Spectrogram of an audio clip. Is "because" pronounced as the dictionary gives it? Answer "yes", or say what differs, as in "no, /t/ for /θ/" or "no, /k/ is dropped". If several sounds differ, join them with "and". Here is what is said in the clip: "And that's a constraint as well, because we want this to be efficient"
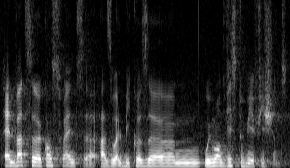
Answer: yes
